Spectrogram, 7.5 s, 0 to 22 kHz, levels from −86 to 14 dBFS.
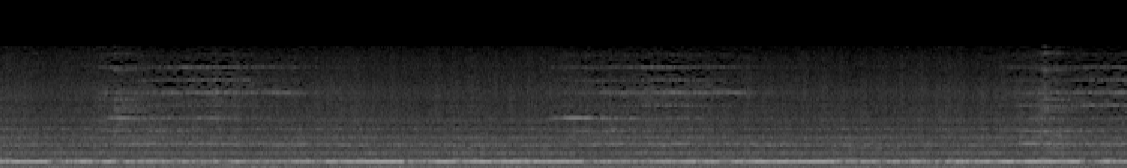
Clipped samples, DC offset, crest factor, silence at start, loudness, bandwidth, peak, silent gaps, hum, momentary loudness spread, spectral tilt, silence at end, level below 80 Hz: under 0.1%; under 0.1%; 12 dB; 0 s; -33 LUFS; 16 kHz; -22 dBFS; none; none; 6 LU; -1.5 dB/octave; 0 s; -78 dBFS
